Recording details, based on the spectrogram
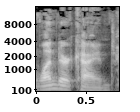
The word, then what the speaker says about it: Wunderkind: I'm like, why am I saying Wunderkind? – Because he said Wonder Kid and they're like, you know it's not Wonder Kid, right?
